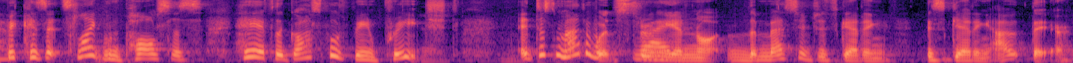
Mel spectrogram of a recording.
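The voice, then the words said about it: Scottish accent. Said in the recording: “your wonderful Scottish accent”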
